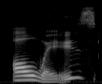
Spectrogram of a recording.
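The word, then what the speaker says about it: Alvvays: And before that, out of the Canadian Maritimes, we heard Always, or if you want to pronounce it, Always. So it's A-L-V-V-A-Y-S with their very dreamy song, Dreams Tonight, from their record released just over a year ago called Antisocialites.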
